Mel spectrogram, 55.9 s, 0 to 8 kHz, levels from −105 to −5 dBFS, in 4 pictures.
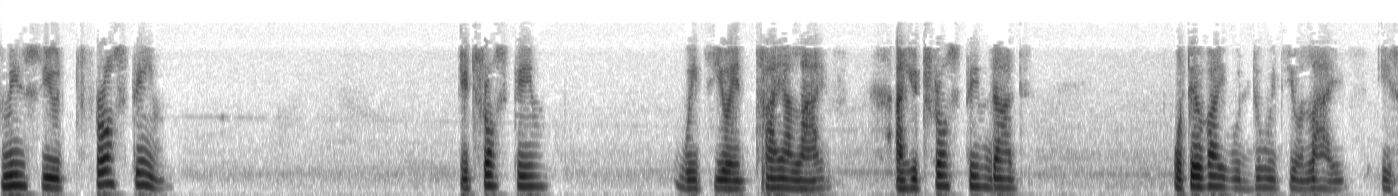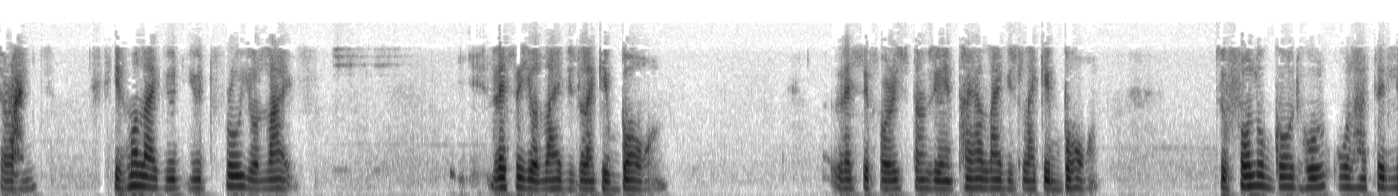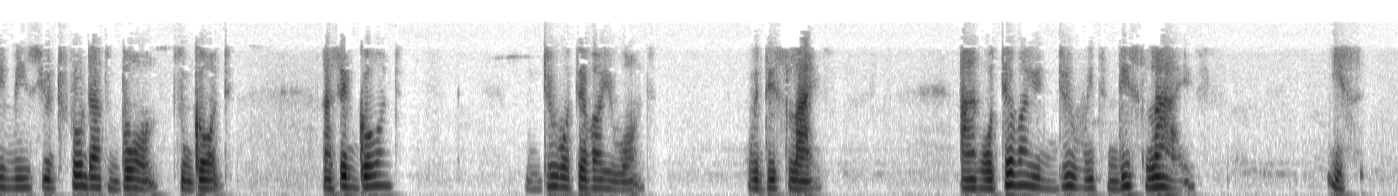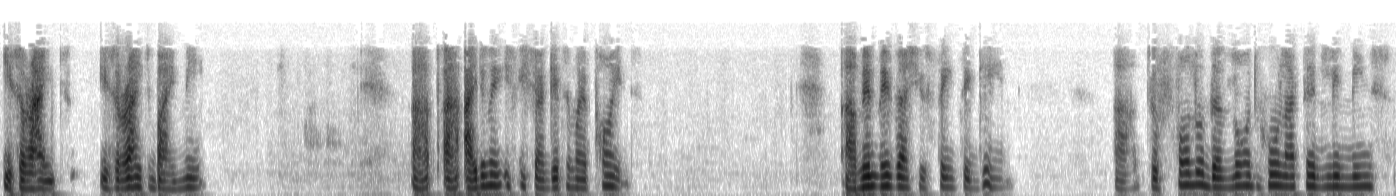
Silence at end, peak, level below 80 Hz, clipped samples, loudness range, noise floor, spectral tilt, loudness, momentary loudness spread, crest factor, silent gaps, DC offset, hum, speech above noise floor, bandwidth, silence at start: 0.25 s; -4 dBFS; -50 dBFS; under 0.1%; 4 LU; -77 dBFS; -12 dB/octave; -24 LUFS; 12 LU; 22 dB; none; under 0.1%; none; 54 dB; 4.4 kHz; 0 s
